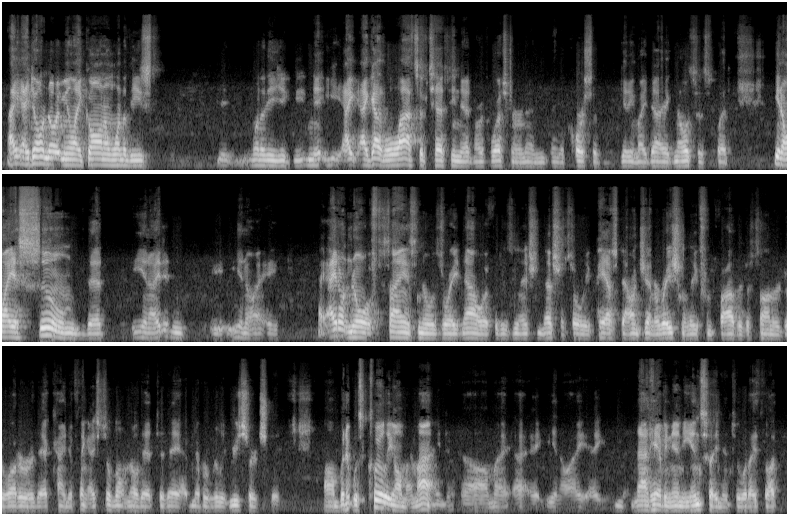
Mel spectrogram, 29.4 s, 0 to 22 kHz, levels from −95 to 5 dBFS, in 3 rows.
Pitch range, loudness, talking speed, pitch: 105-125 Hz, -18 LUFS, 215 wpm, 110 Hz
